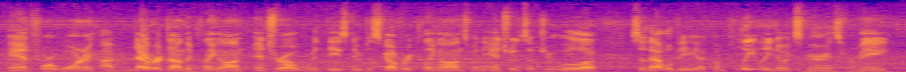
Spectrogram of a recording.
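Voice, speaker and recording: With noticeable background noise and audible room echo, a man talks at a fairly quick pace with hardly any pauses. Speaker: gaming YouTuber. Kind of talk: gameplay commentary outro. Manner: halting.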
